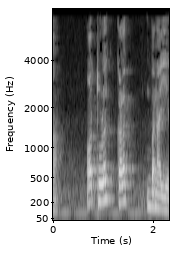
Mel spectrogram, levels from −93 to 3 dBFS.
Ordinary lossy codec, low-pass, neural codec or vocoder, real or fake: MP3, 32 kbps; 7.2 kHz; none; real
